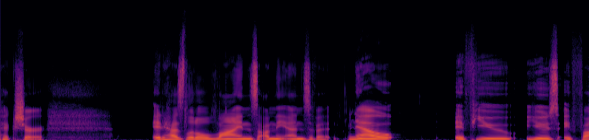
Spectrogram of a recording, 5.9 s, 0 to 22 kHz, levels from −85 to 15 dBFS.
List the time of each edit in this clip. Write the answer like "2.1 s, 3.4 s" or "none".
3.4 s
